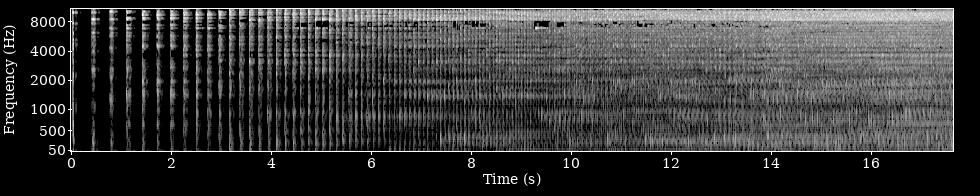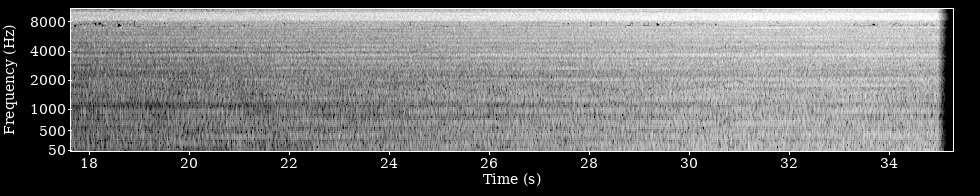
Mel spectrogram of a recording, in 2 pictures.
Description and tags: Metallic sound first granulated, then combfiltered, then waveshaped. Very resonant.
resonance, grain, comb, waveshape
